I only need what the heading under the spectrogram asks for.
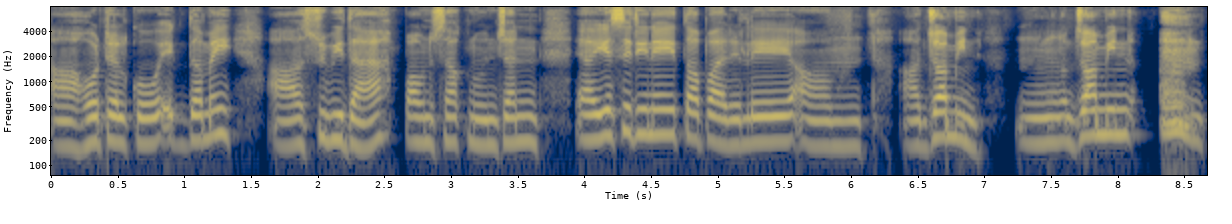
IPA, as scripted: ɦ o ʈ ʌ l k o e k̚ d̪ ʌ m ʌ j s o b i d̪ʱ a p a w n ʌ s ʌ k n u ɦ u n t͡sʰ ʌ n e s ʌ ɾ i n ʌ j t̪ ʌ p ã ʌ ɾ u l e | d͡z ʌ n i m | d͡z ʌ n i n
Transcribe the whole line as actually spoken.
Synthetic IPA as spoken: ɦ o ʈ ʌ l k o e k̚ d̪ ʌ m ʌ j s u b i d̪ʱ a p a w n ʌ s ʌ k n u ɦ u n t͡sʰ ʌ n e s ʌ ɾ i n ʌ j t̪ ʌ p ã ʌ ɾ u l e | d͡z ʌ m i n | d͡z ʌ m i n

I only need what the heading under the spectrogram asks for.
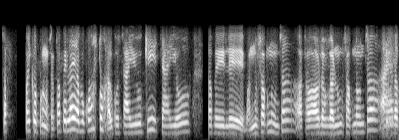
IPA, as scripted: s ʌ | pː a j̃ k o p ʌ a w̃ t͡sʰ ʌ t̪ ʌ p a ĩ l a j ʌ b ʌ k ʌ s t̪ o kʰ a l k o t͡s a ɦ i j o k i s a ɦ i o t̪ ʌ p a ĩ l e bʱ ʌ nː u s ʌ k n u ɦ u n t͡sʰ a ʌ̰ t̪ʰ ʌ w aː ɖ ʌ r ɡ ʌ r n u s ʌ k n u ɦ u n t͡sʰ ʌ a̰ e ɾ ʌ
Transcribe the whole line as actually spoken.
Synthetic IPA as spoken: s ʌ | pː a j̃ k o p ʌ a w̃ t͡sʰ ʌ t̪ ʌ p a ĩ l a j ʌ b ʌ k ʌ s t̪ o kʰ a l k o t͡s a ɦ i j o k i t͡s a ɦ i o t̪ ʌ p a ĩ l e bʱ ʌ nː u s ʌ k n u ɦ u n t͡sʰ ʌ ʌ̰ t̪ʰ ʌ w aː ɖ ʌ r ɡ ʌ r n u s ʌ k n u ɦ u n t͡sʰ ʌ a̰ e ɾ ʌ

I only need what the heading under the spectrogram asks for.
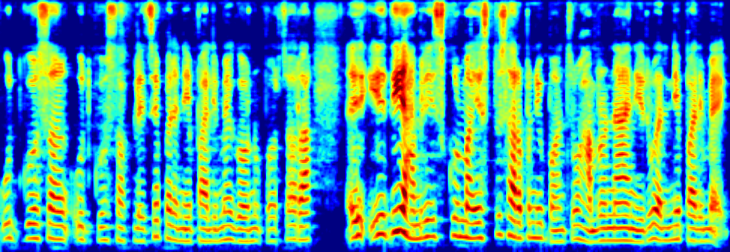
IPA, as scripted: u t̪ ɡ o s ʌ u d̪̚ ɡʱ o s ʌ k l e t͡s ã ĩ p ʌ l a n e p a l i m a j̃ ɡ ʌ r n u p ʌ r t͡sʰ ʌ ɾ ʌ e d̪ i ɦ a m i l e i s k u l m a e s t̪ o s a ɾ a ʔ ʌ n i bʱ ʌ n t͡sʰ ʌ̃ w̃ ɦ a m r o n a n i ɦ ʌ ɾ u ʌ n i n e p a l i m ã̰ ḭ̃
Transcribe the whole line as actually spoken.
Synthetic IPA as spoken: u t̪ ɡ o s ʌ u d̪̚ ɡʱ o s ʌ k l e t͡s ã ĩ p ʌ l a n e p a l i m a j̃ ɡ ʌ r n u p ʌ r t͡sʰ ʌ ɾ ʌ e d̪ i ɦ a m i l e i s k u l m a e s t̪ o s a ɾ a p ʌ n i bʱ ʌ n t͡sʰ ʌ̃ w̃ ɦ a m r o n a n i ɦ ʌ ɾ u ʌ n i n e p a l i m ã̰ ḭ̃

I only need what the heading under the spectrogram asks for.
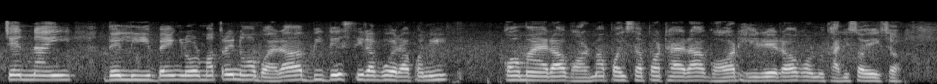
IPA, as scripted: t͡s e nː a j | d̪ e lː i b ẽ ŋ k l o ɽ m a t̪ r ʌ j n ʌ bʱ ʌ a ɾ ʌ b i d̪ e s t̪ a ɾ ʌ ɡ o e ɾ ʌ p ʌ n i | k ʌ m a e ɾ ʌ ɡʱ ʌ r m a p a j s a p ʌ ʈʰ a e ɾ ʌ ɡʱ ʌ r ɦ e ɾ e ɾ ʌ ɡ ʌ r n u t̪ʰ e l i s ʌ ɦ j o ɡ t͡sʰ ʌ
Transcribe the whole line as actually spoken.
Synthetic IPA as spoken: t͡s e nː a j | d̪ e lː i b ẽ ŋ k l o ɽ m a t̪ r ʌ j n ʌ bʱ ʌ e ɾ ʌ b i d̪ e s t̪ i ɾ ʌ ɡ o e ɾ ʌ p ʌ n i | k ʌ m a e ɾ ʌ ɡʱ ʌ r m a p ʌ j s a p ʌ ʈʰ a e ɾ ʌ ɡʱ ʌ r ɦ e ɾ e ɾ ʌ ɡ ʌ r n u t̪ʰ a l i s ʌ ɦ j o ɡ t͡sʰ ʌ

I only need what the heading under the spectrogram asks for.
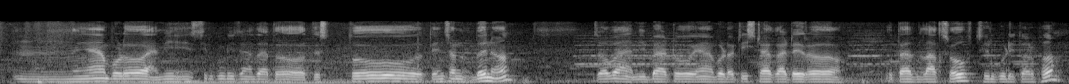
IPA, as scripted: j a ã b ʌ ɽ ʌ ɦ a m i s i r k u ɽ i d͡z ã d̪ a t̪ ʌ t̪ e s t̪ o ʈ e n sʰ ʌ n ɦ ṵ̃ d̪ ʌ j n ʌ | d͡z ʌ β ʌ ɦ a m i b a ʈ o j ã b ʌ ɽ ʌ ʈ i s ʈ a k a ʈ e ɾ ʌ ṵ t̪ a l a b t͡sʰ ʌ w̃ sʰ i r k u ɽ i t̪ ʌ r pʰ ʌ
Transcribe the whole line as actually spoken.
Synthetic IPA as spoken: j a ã b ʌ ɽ ʌ ɦ a m i s i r k u ɽ i d͡z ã d̪ a t̪ ʌ t̪ e s t̪ o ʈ e n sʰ ʌ n ɦ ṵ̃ d̪ ʌ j n ʌ | d͡z ʌ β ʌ ɦ a m i b a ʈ o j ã b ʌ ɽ ʌ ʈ i s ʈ a k a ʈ e ɾ ʌ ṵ t̪ a l a ɡ t͡sʰ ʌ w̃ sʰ i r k u ɽ i t̪ ʌ r pʰ ʌ

